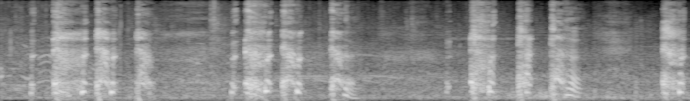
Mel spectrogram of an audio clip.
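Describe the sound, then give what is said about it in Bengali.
Persistent coughing in several clusters of sharp, harsh bursts separated by short pauses, with a final cough at the end. “বাবারে বেশ ঝামেলা শুরু হয়েছে দেখছি, কাশিটা যেন থামছেই না।”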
